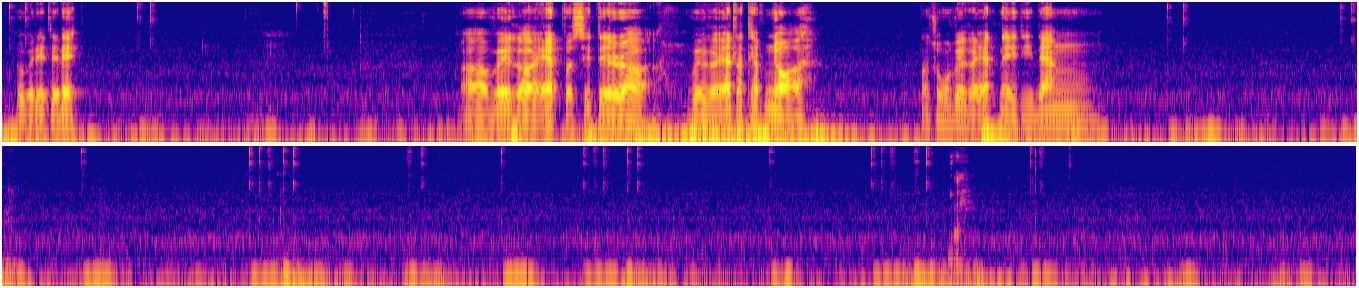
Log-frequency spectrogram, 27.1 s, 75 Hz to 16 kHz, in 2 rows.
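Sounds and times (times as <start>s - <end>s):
computer mouse clicking: 1.3s - 1.6s, 11.6s - 12.0s, 13.4s - 14.5s, 16.0s - 16.6s, 17.6s - 17.9s, 19.3s - 20.1s, 21.2s - 21.4s, 22.2s - 23.1s, 23.8s - 24.3s
faint low thuds: 18.6s - 19.0s.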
